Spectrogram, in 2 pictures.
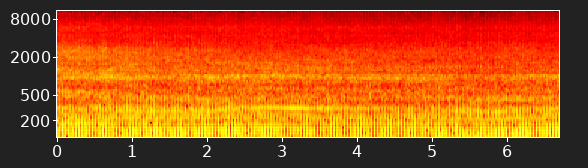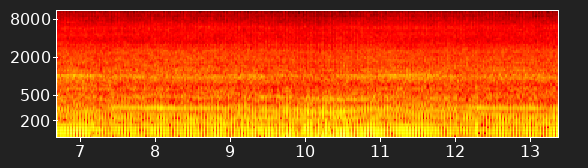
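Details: Small backup generator running during monthly life-safety test, steady drone slightly rough in tone but even throughout; normal running.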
